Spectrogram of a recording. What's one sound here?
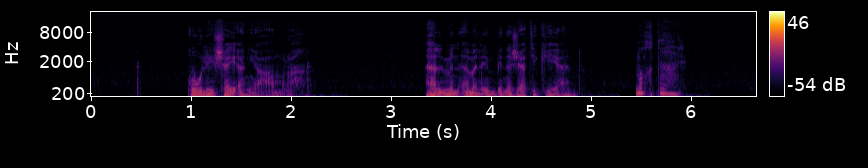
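A middle-aged man speaks gravely and close by.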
